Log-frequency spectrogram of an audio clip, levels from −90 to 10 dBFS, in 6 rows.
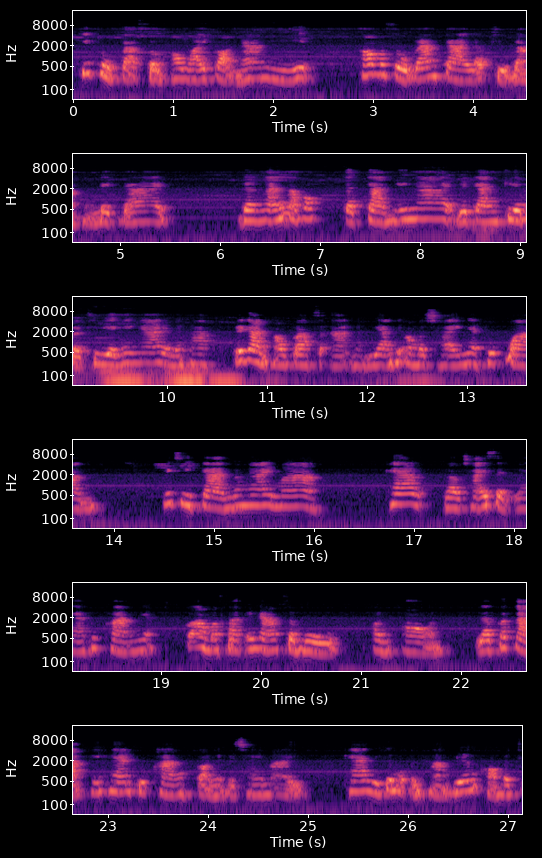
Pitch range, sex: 205-250 Hz, female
